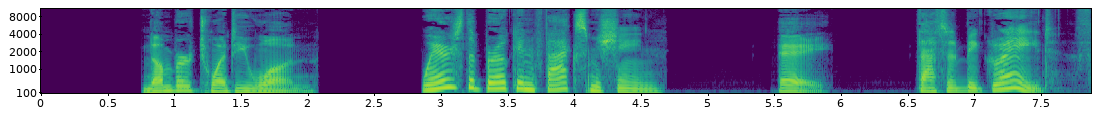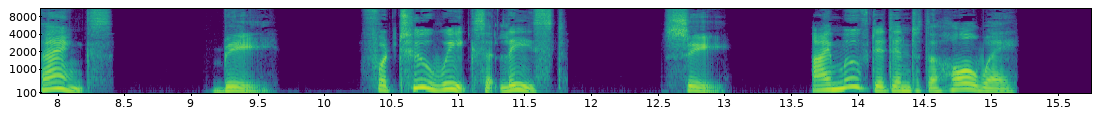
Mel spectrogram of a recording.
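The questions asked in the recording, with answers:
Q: Where's the broken fax machine?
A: C: I moved it into the hallway.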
